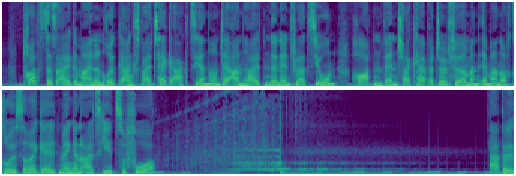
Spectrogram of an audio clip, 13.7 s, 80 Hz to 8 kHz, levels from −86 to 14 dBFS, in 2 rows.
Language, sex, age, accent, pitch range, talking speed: German, female, 30-49, German, 190-230 Hz, 90 wpm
